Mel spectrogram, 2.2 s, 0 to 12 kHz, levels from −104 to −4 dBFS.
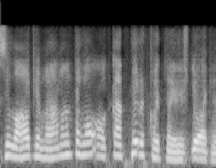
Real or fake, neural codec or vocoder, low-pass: fake; codec, 16 kHz, 1 kbps, FreqCodec, smaller model; 7.2 kHz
